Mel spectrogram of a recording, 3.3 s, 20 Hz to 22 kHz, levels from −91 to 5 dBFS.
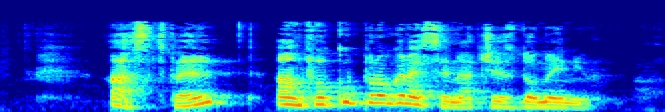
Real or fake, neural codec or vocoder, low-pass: real; none; 10.8 kHz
